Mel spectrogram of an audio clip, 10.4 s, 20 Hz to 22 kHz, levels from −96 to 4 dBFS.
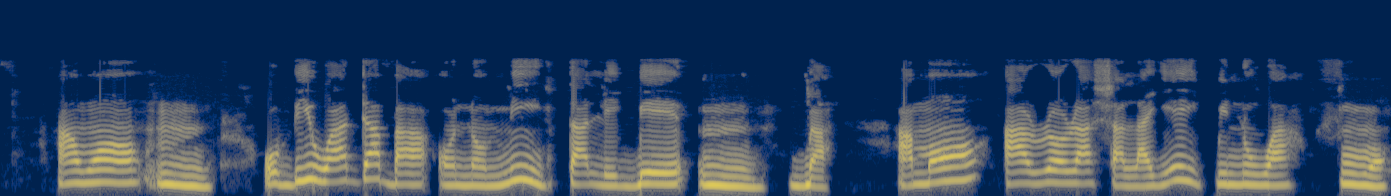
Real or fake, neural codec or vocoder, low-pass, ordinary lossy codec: real; none; 7.2 kHz; none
